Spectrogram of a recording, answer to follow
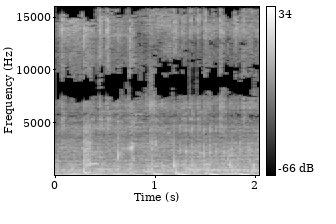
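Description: Electronic bass music from a live DJ set played loud over a festival sound system: a run of deep bass hits that drop in pitch, coming faster toward the end.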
